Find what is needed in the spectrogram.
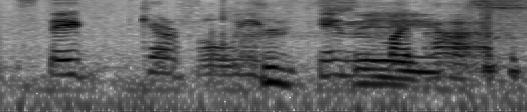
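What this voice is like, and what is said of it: Put-on Russian accent. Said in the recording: “I have developed a Russian accent”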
